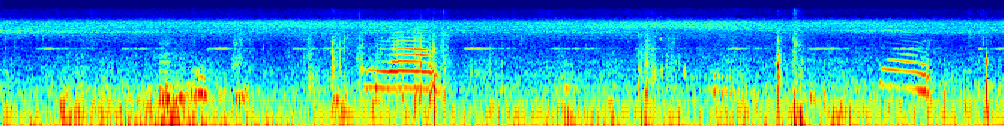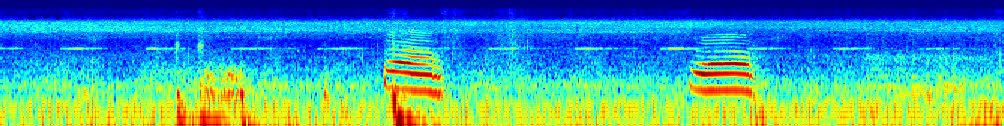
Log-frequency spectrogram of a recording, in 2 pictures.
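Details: Talkative stray cat meowing repeatedly, several rising-then-falling harmonic meows spaced a few seconds apart, two louder ones near the end, over steady background hiss and low rumble.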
